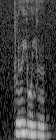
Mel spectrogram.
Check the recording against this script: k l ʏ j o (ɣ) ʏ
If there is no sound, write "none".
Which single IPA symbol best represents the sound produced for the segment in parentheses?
j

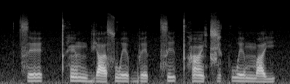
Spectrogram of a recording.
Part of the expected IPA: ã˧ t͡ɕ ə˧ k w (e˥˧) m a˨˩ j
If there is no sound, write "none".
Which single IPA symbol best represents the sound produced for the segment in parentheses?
e˥˧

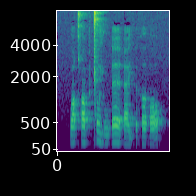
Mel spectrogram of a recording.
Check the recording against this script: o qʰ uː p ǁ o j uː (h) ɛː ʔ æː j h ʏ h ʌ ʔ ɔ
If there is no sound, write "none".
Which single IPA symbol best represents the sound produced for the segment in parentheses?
ʔ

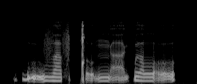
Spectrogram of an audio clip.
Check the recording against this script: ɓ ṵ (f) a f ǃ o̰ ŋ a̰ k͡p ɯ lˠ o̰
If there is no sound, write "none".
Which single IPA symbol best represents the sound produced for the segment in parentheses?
v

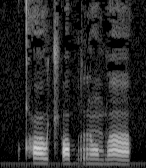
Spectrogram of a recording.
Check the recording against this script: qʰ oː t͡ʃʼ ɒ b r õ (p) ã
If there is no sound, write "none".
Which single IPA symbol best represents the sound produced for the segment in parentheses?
b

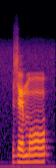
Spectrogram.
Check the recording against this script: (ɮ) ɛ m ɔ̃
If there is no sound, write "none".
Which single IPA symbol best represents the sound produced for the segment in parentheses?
z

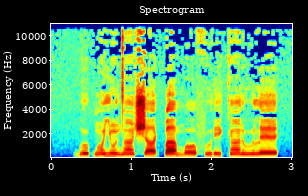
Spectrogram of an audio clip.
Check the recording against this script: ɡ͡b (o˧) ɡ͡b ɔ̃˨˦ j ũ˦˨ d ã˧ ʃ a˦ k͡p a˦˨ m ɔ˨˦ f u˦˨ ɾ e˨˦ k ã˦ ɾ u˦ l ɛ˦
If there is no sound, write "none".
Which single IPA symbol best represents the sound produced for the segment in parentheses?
o˨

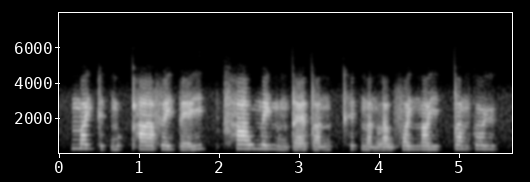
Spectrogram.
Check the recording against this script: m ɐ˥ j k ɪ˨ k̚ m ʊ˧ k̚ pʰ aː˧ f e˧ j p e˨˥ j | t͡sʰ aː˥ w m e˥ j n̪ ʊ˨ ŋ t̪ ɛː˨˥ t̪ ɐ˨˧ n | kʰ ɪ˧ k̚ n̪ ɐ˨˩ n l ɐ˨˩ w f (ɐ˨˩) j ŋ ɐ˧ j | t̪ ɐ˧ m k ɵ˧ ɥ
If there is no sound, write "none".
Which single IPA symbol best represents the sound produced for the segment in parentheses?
ɐ˧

